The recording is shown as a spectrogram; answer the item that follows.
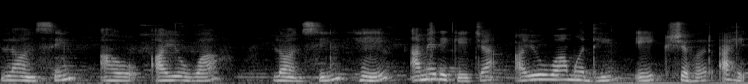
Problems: constant background noise, background conversations at intervals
